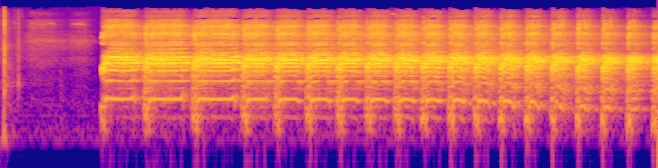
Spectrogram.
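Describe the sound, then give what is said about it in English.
A duck call blows a fast, steady string of loud, raspy quacks, hunting-style, running continuously after a second of near silence, with no talking over it. “So you could do that, but I don't think you get that rhythm of a quack to sound ducky like a hunting style.”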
